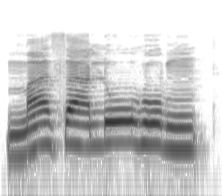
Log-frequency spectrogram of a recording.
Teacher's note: سا کو نرمی سے ادا کریں گے، اس پر سیٹی کی آواز بالکل نہیں آنی چاہیے ، مثلهم، کسی بھی حرکت کو آپ نے لمبا نہیں کرنا،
